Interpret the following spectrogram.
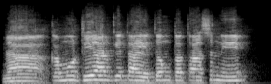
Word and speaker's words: SNP: kemudian kita hitung total snip SNP yang bacanya snip tuh per hapl grup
